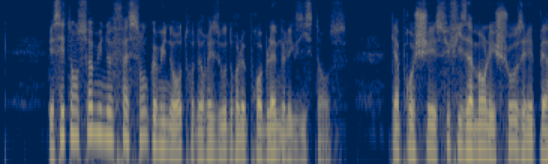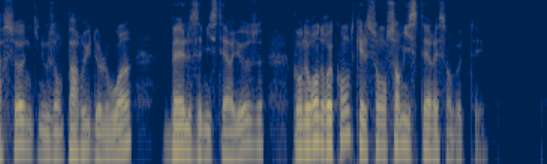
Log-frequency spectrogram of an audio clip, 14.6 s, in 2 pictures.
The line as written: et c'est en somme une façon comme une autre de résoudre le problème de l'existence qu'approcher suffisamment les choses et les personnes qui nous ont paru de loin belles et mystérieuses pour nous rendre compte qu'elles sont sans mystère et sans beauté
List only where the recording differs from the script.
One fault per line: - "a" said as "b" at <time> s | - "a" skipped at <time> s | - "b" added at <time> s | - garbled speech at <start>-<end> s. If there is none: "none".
none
